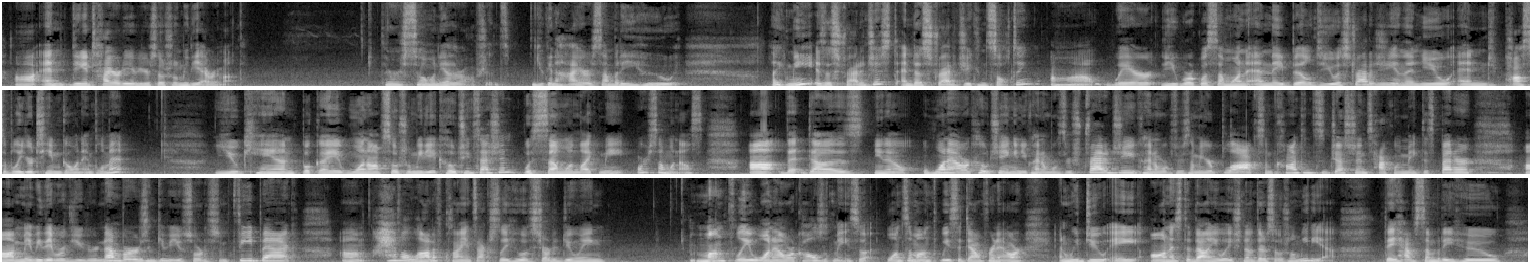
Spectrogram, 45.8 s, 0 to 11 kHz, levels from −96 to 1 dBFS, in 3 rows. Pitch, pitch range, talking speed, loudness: 175 Hz, 165-200 Hz, 205 wpm, -20 LUFS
